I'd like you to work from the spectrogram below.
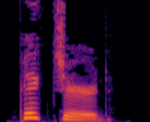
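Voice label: "pictured", British English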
